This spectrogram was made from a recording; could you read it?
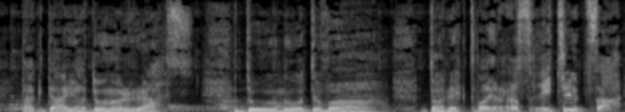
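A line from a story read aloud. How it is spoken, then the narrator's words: Growling wicked wolf. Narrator (Russian): прорычал злой серый волк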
